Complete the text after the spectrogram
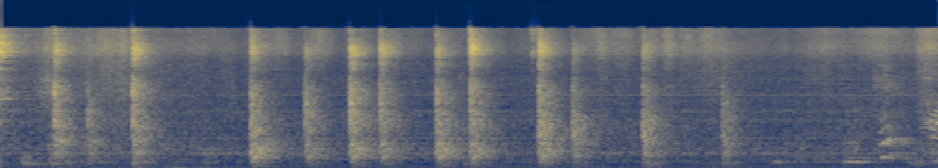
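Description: A pen taps sharply on a board.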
